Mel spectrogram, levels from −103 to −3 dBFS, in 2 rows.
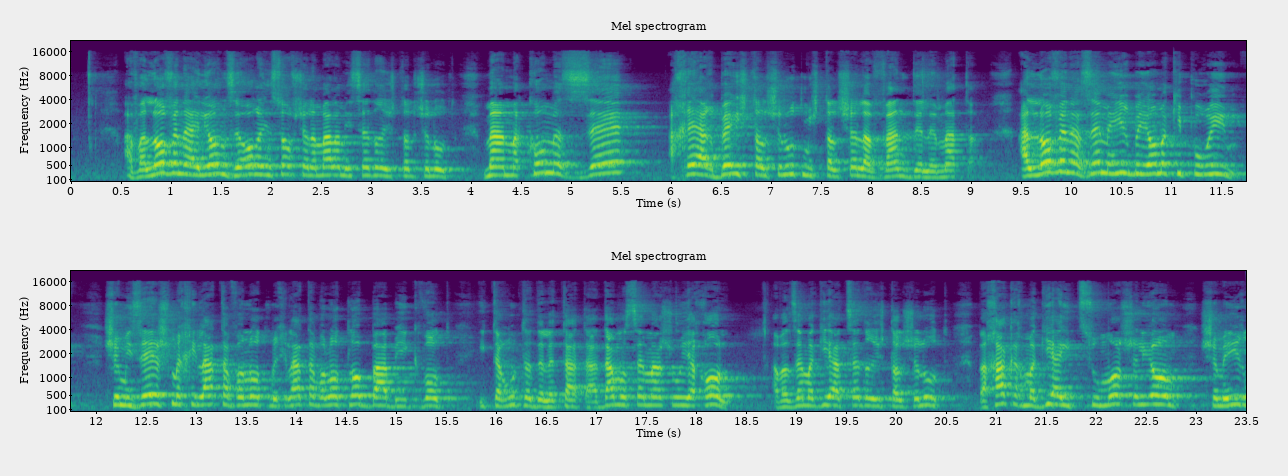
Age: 30-49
